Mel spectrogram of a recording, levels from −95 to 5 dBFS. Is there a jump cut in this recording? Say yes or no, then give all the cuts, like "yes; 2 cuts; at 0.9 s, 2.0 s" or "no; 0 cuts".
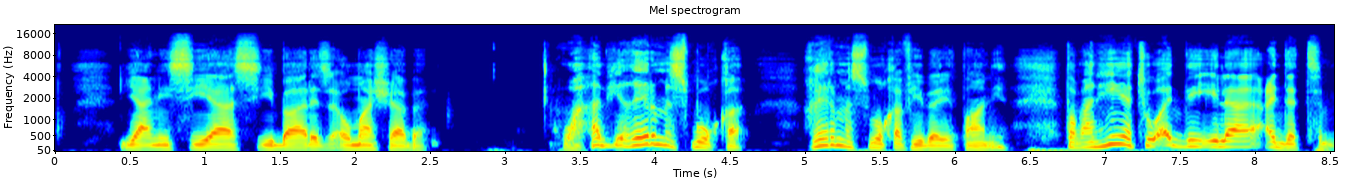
no; 0 cuts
